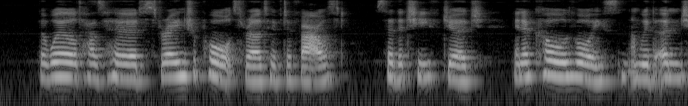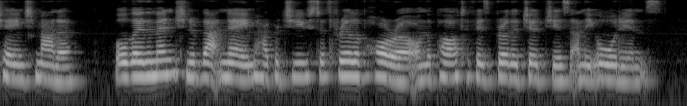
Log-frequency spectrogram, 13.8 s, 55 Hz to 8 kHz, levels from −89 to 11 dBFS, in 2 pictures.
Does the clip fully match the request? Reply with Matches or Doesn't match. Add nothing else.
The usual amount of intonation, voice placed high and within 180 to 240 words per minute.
Doesn't match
